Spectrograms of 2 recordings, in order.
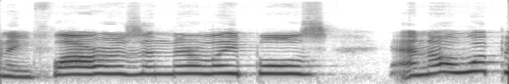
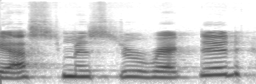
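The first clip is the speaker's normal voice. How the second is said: usual speaking voice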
